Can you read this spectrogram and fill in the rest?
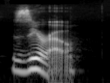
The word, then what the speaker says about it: Xero: I personally use Xero, which is spelled X-E-R-O, and I love it.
